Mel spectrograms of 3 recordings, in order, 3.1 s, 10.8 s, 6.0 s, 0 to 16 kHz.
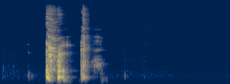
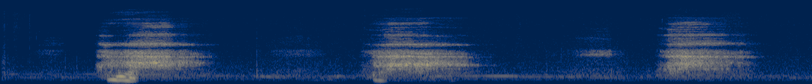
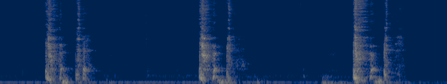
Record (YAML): cough_length: 3.1 s
cough_amplitude: 23133
cough_signal_mean_std_ratio: 0.24
exhalation_length: 10.8 s
exhalation_amplitude: 2555
exhalation_signal_mean_std_ratio: 0.5
three_cough_length: 6.0 s
three_cough_amplitude: 2188
three_cough_signal_mean_std_ratio: 0.37
survey_phase: alpha (2021-03-01 to 2021-08-12)
age: 65+
gender: Male
wearing_mask: 'No'
symptom_none: true
smoker_status: Never smoked
respiratory_condition_asthma: false
respiratory_condition_other: false
recruitment_source: REACT
submission_delay: 1 day
covid_test_result: Negative
covid_test_method: RT-qPCR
